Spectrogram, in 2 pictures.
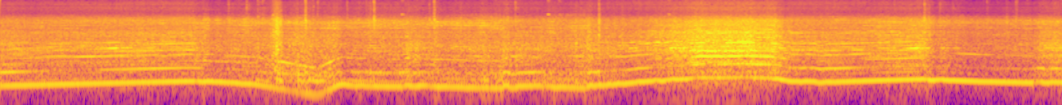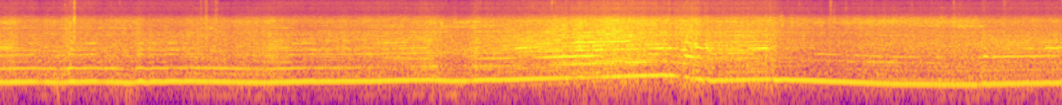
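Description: Sports car's engine heard from inside the cabin while lapping a circuit, running loudly with its pitch rising under acceleration and falling when lifting off. There is a sharp drop and recovery in pitch about four seconds in, and climbs around ten seconds and again near twenty-two seconds.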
